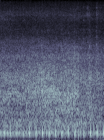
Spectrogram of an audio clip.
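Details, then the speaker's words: Suzuki Spin carburetted scooter, before repair: the idle pulses unevenly, rising and sagging as if about to die, and sometimes revs up or stalls by itself. Mechanic suspects a scratched, sticking carburetor vacuum slide; intake leaks or hoses are also possible. "Jadi kalau langsam ngekor itu otomatis dia bilang untuk gasnya sangkut ya, padahal untuk langsamnya sendiri tidak stabil ya."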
